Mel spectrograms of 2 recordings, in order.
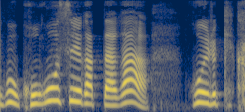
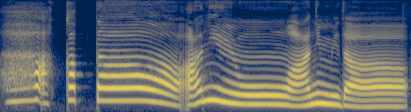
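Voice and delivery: very slow, sighing near-miss; playful long-drawn letdown; drawn-out regret; much slower than usual. Pretend. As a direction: stretch out the disappointment, falling away. Lets down a near-miss guess.

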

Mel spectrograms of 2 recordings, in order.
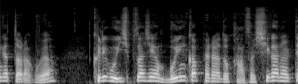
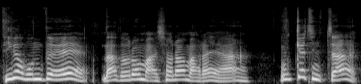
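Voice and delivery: put-on high, sassy tipsy girl voice; girl's voice; 9 semitones higher, slower than usual. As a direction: play a tipsy girl scoffing. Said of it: "다시 할게요".

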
